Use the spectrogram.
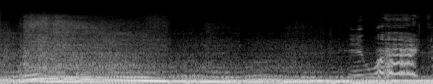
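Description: A turbocharged BMW M52 engine in an E30 fires up and is revved hard, a loud, close rumbling roar that swells and falls, with excited voices over the engine noise.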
